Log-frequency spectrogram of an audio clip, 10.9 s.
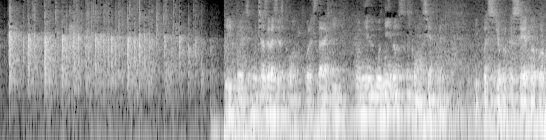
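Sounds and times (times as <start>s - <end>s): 
audience clapping: 0.0s - 4.4s
speech: 4.5s - 10.9s.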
